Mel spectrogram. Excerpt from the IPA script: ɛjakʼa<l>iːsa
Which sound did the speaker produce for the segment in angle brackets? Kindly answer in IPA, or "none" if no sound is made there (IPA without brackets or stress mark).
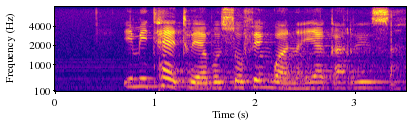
r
